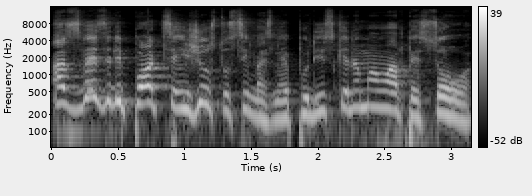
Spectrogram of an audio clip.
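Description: A woman with a high pitch and very wide pitch swings. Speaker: comedian and judge. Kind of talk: casual chat.

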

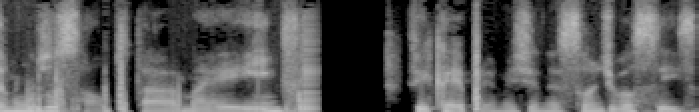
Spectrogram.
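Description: A woman with a normal speaking voice talks at a fairly quick pace, at medium pitch with fairly even intonation. The sound is dry and close, with no echo. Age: 20s. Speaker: history student, podcast co-host. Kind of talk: casual chat.

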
